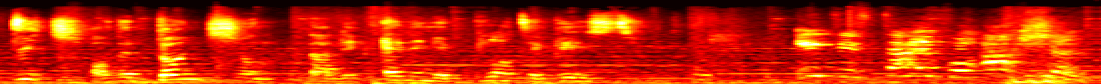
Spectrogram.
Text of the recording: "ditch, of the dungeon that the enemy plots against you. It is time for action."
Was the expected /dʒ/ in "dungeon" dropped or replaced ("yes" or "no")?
yes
